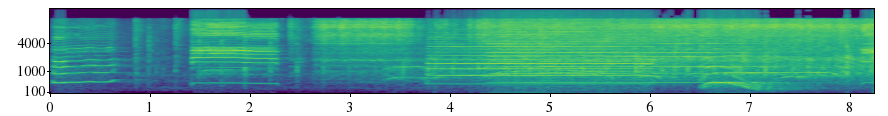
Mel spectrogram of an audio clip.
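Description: Train horn sound effect played over a hall's loudspeakers as part of a dance routine's music: two short toots, then a long, steady multi-note horn blast from about four seconds in, over a rumbling, hissing train noise.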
